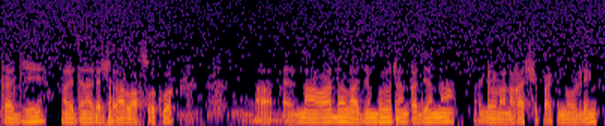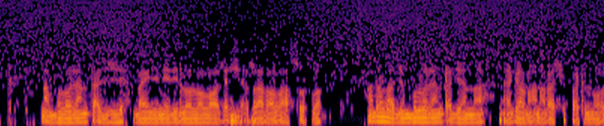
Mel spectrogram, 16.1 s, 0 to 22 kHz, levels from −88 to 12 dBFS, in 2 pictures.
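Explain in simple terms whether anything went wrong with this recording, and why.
A noise reduction tool was set too strong, so this speech has overdone noise removal from start to finish. It shuts off frequency bands it mistakes for noise, taking quiet parts of the voice too, leaving near-silent gaps with twinkly specks.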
